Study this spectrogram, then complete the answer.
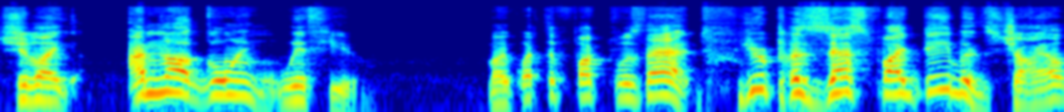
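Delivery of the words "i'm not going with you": put-on faltering American accent with British accent breaking through. Mocking an actress's failing american accent, british accent slipping in. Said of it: "You'll hear a British accent slip in".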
